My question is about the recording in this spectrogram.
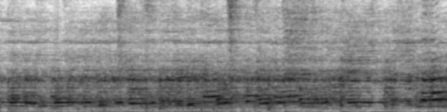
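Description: Live band music: a harmonica played into a handheld microphone, its held notes bending in pitch, over electric bass and drums.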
